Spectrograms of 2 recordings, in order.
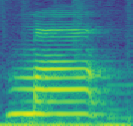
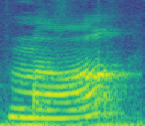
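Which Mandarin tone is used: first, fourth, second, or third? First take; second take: first; second. First: The pitch stays high and level. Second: The pitch rises from low to high. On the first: It means mother. "in a flat tone, the first tone means mummy" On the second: It means numb or to bother. "the second tone"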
